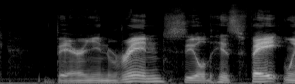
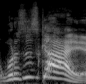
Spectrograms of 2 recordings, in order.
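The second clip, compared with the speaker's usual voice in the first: high confused squeal; 14 semitones higher, 4 dB louder than usual. Retold or imitated. Confused quote.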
